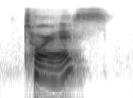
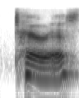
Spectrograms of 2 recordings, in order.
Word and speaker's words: Taurus: My moon is in Taurus. – Okay. – And I'm really glad I asked her because I pronounced it Terrace the first time.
